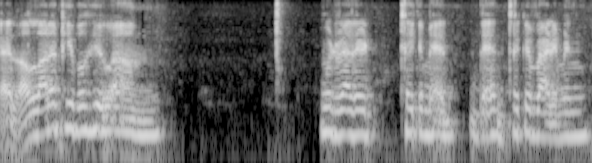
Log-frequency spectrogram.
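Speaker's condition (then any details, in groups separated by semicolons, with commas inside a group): Cerebral palsy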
